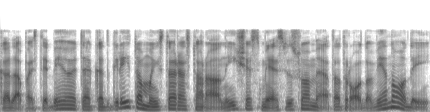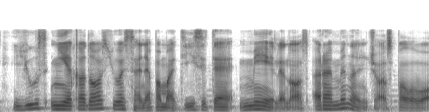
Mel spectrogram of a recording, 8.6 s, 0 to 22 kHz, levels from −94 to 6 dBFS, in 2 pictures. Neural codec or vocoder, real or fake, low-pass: none; real; 7.2 kHz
